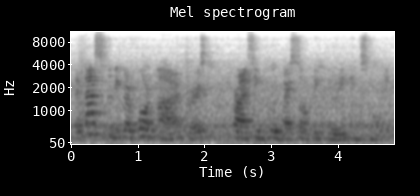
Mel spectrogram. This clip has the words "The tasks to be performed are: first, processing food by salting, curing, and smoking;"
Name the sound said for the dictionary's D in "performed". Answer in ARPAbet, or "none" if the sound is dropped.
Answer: none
